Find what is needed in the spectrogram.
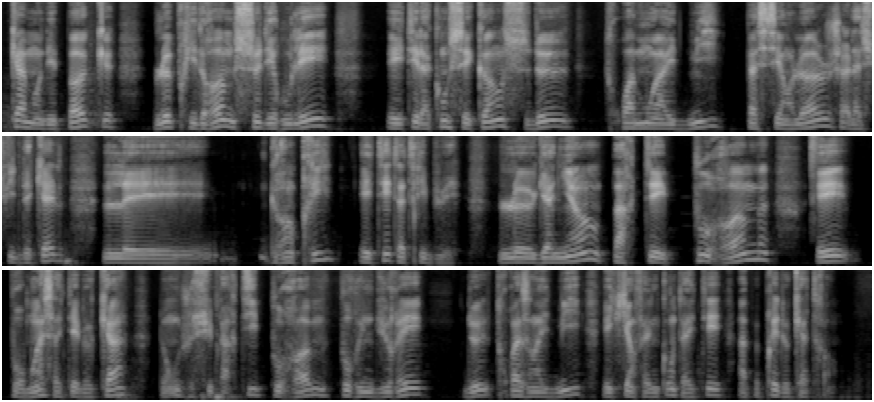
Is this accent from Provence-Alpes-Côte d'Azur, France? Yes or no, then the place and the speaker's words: no; Reims, Grand Est, France; je venais donc de province, de Reims, de l'École des Beaux-Arts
